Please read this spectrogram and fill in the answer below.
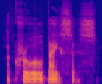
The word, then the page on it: accrual basis: British English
